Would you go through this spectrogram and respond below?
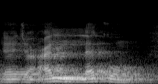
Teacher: مر رحمتی ویجعل لکم، جیم ساکن پہ قلقلہ ہے، دونوں لاموں کا آپس میں ادغام ہے، یجعل لکم، جب بھی ایک حرف ساکن ہو اس کے بعد وہی حرف آئے تو ان دونوں کا آپس میں ادغام کیا جاتا ہے، اس لیے دونوں لام آپس میں ملا دیے گئے ہیں۔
